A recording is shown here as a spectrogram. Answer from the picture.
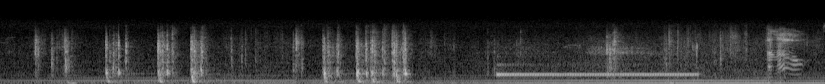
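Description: Corded push-button telephone picked up and dialed, a run of short clicks from the handset and keypad over the first few seconds. About five seconds in, a steady two-second ringback tone sounds from the receiver, the line ringing at the other end.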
